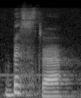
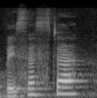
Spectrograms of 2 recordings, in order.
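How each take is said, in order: First: The middle 'ce' syllable is skipped. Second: The middle 'ce' syllable is pronounced. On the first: The speaker calls it right. "We pronounce it like Bicester because we need to skip C E" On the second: The speaker calls it wrong. "not pronounced like Bicester"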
